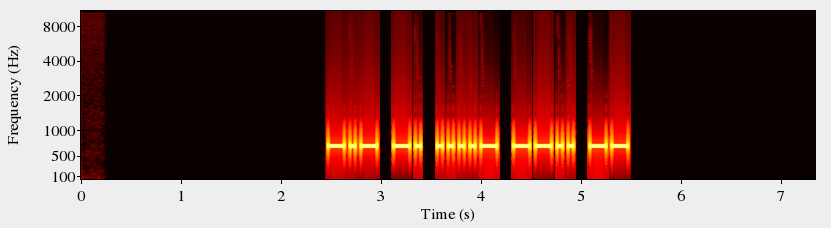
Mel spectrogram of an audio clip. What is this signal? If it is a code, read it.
Morse code, heard as a keyed tone, about 22 wpm, 700 Hz. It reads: KN4ZM
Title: USA Call Signs - 5 Characters - Repeated 2x - 22wpm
